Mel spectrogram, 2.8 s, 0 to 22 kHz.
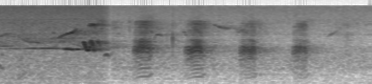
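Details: Eurasian teal calling: a thin whistled note, then five short nasal, slightly buzzy calls spaced about every 0.4 seconds, each one quick and even in pitch, over a quiet background.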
